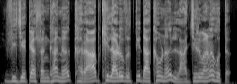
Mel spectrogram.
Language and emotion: Marathi, disgusted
